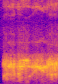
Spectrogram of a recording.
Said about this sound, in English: your phone's getting weird feedback. Yeah. Let me I don't know. You're not on speaker, are you?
